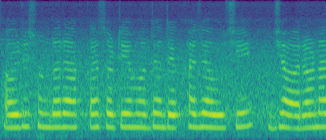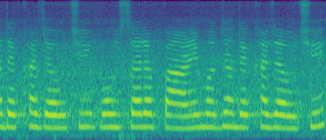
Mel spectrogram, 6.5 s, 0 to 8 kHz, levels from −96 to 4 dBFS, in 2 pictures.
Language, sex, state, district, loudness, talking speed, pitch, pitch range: Odia, female, Odisha, Malkangiri, -12 LUFS, 155 wpm, 285 Hz, 275-290 Hz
